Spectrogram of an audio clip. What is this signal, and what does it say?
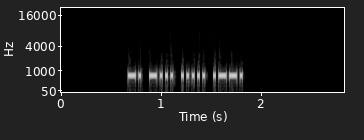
Morse code, heard as a keyed tone, about 44 wpm, 700 Hz. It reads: NB5P
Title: USA Call Signs - 4 Characters - 6x Character Spacing - 45wpm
